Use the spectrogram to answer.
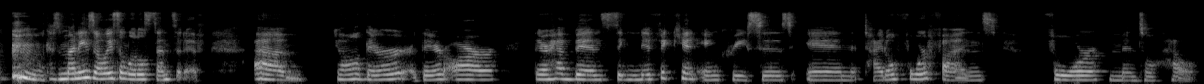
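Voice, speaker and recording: Chatty woman with slight rasp. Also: medium pitch. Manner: chatty, folksy, frequent ums and restarts. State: slightly raspy voice from training. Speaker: counselor trainer leading a webinar. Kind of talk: online training presentation.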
